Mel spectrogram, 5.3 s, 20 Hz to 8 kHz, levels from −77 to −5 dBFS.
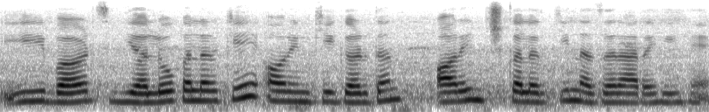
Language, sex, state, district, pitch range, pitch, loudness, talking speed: Hindi, female, Madhya Pradesh, Dhar, 200-230 Hz, 215 Hz, -17 LUFS, 170 wpm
